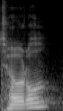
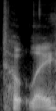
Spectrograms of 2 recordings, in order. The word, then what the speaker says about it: Totle: Total, is that how they say it? Total. Yeah, it's total, not Totle.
